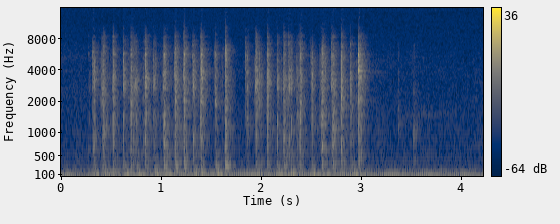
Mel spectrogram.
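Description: Typing on a computer keyboard: a quick run of keystrokes as a password is entered and then repeated, stopping about three seconds in.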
